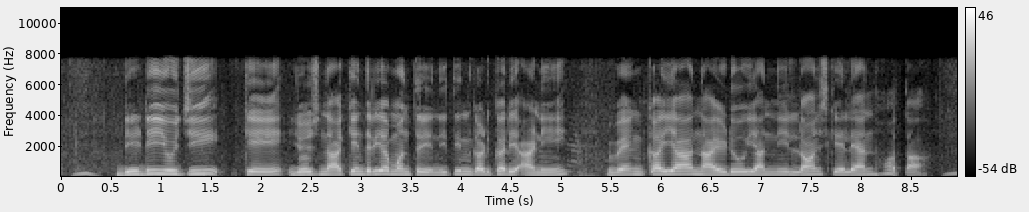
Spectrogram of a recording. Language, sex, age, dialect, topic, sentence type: Marathi, male, 18-24, Southern Konkan, banking, statement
